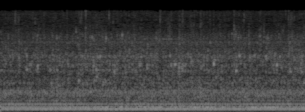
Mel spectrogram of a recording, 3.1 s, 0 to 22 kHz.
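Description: A Fluval Aquaclear 50 aquarium filter moves water with a steady, continuous trickling rush and a low motor hum, close and even throughout with no talking.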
